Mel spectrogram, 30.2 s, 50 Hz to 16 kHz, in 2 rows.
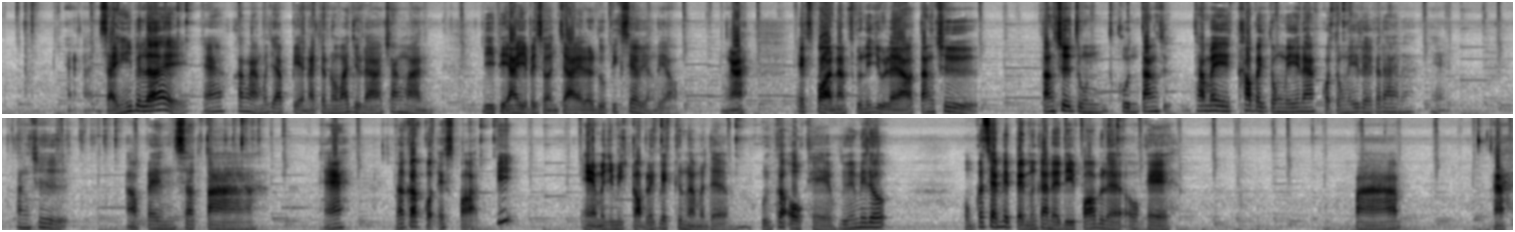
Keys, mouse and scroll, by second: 1.6 click, 13.1 click, 19.7 click, 21.5 click, 26.0 click.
